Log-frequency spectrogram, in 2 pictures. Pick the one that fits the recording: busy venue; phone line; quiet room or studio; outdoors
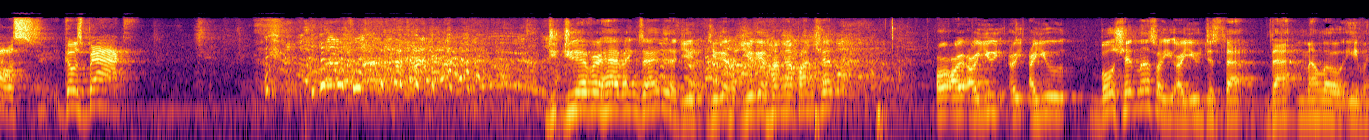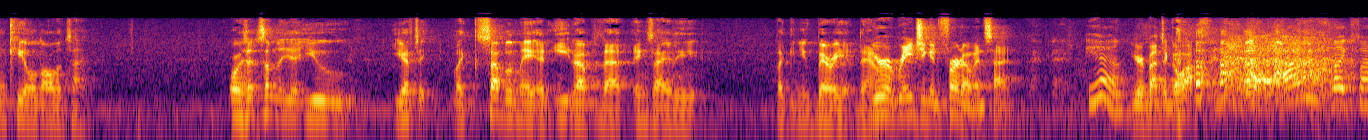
busy venue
